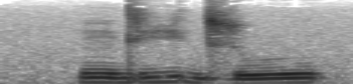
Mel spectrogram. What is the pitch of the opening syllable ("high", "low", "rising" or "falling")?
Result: rising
